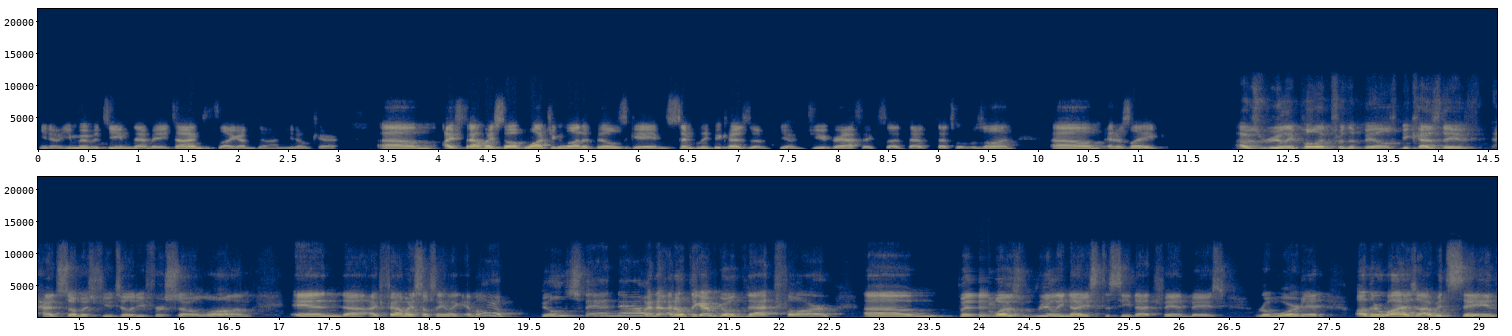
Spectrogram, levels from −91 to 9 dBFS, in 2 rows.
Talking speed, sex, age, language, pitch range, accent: 200 wpm, male, 20-39, English, 115-150 Hz, American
